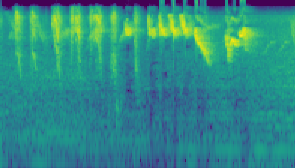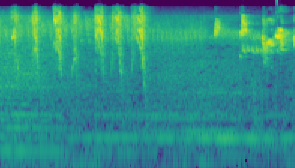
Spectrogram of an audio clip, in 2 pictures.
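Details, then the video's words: Javan striated grassbird, palustris race, in a masteran tutor recording: busy run of sharp high chips and squeaky notes, with a descending slurred whistle and bright trills, over a faint low hum. "Masteran TEMBAKAN Burung CICA KORENG JAWA!!"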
